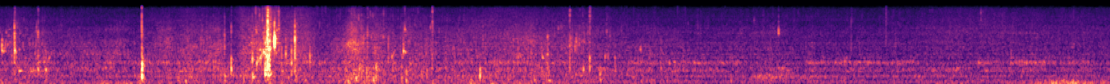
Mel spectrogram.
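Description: Faint sloshing and trickling of shallow river water around hands holding an Atlantic salmon in the current, with a brief louder splash about two seconds in.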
